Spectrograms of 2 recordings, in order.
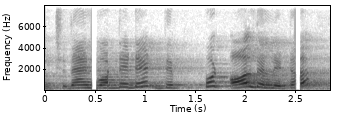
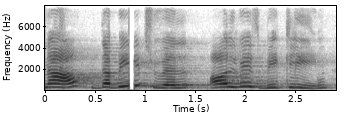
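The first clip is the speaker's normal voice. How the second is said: ordinary talk, nothing marked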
